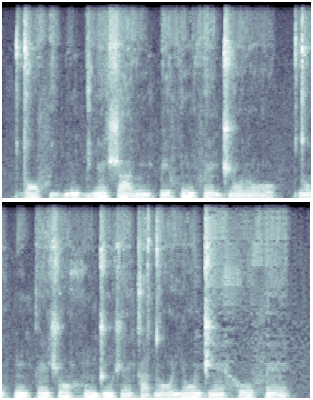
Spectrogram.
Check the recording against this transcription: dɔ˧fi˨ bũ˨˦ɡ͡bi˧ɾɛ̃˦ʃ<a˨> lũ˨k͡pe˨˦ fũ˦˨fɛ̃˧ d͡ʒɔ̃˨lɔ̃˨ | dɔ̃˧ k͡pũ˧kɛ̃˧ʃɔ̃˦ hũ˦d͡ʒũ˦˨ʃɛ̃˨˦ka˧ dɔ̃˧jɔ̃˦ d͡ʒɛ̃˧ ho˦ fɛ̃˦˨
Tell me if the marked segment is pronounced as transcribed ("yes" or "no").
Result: no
